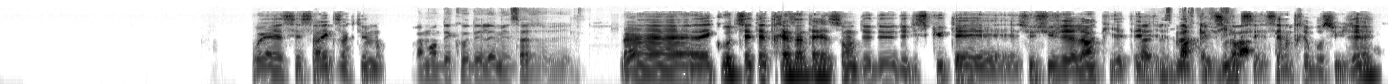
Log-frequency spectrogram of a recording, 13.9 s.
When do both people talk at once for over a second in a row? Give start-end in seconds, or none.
11.4-12.9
